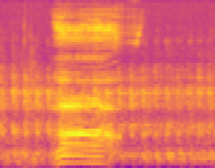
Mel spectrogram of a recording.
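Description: A man's voice holds one long, level syllable of speech about half a second in, over a low steady background noise.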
